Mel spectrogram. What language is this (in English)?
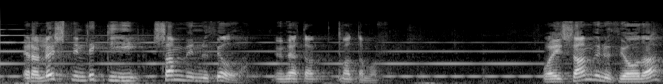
Icelandic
